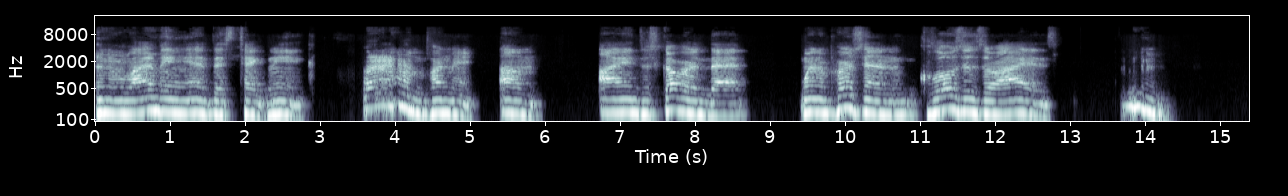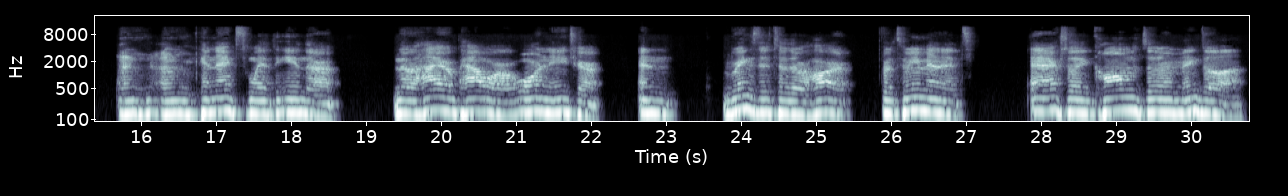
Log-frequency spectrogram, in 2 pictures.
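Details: Adult male with ALS that affects his vocal cords, making it hard to talk for long periods and reducing his ability to speak clearly; dysarthria (ALS)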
